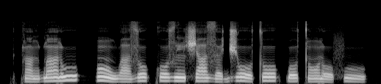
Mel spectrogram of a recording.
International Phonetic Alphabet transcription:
kã˨ɡ͡bã˧ɾu˦ | ɔ̃˦˨wa˨zo˦ ko˧zĩ˧ʃa˧ zə˨d͡ʒoː˦˨toː˦k͡po˧ tɔ̃˧ɾo˨fu˦˨

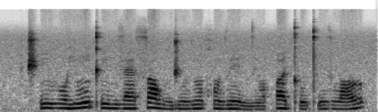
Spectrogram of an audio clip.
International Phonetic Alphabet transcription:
t͡ʃʼĩvojũkʼĩ nzæsɒw nd͡ʒũzũχõzẽ ndẽwqʷikʼũtʼĩz vɒʊ̯

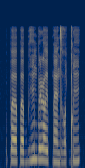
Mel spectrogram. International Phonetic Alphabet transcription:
pɜːpɜbʱĩ bəɭʌe̯ pɛ̃dʱɔǃĩ

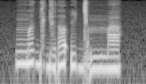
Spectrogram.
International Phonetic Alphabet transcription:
ŋ͡məɡiɖi ɾʌʔiɟa̰mːa

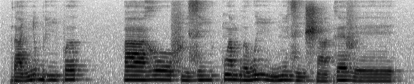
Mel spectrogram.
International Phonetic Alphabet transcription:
ɾa˨ ɲə˦biː˧pə˦ | aː˧ɣoː˧fi˨ ziː˧kʷã˦bə˧ wiː˦˨ŋĩ˧ zi˨ʃã˨ kɛ˦veː˧

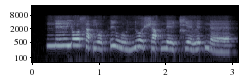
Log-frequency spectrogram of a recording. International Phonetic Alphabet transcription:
ŋe˦ɪ̯jɔ˦ sʰä˦ʔjo˦˨ θi˦˨wu˨ɲo˦˨ʊ̯ ʃä˦ʔ ne˦˨ɪ̯t͡ɕe˦˨ lɪ˦ʔŋɛ˨

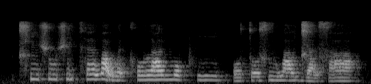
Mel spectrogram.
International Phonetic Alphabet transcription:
t͡ɕʰĩ˦ʃũ˦ ʃĩ˦˨kʰɛ˦wa̰˦˨ʊ̯ wɛ̰˦˨kʰo˦ la˦ɪ̯mo˦pʰi˦ | ʔo˨to˦sĩ˦ wa˦ʊ̯d͡ʑa˨ɪ̯sä˦

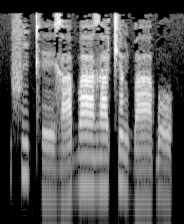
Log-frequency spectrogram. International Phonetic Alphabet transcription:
fi˦ kʰeː˨ɣa˨˦ baː˦ɣa˦t͡ʃã˦ ɡ͡baː˨ɓo˨

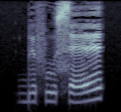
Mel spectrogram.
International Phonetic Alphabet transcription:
ɡ͡bʏfusɛ

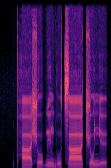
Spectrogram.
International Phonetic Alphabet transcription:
pʰaː˨ʃo˨ ɓĩ˦buː˨ t͡saː˦t͡ʃo˦ɲɪ˨

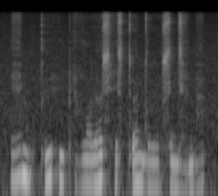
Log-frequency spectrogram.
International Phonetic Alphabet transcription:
ɛ̤mbo̤ kʼyhy pʰɛ̤ðˤolœshɪs tʼœndolːo̤s ɪnzɛ̤mba̤

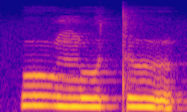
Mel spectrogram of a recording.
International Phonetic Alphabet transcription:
uŋu tɯ

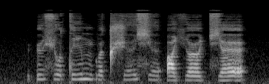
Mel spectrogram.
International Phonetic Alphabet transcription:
ʔyɕoti mbœtʃɛ̤ ɕɛ̤ʔɑçœ t͡ɕɛ

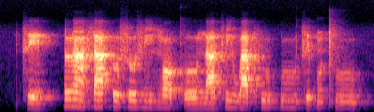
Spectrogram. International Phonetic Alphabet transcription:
t͡se˨ | lã˦˨sa˦hʊ˦˨sʊ˦ zĩ˦ŋɔ˦˨ kʼoː˨na˨˦ t͡sĩ˦wa˦pʰuː˦ k͡puː˦t͡sɪ˨pũ˦ tʰuː˦

